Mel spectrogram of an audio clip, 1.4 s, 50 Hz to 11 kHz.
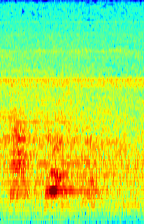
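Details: Rex, a dog barking while roaming at night on October 7, 2018, lets out one clear bark after a softer, rougher sound, with a steady high-pitched hum throughout.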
